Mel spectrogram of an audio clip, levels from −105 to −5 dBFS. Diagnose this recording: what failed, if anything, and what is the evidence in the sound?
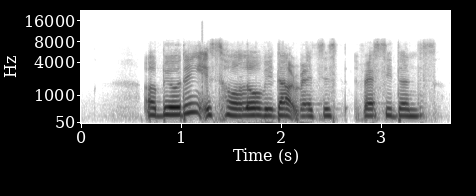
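Driver or buffer stage: a repeated buffer at 1.21 s, where one short piece is played four times in a row. This gives a brief buzz that fits a 128-sample buffer. The waveform shows identical 2.7 ms cycles with hard joins.

Network stage: repeated packet loss (robotic sound) from 1.31 to 2.93 s. Frequent holes, up to 30 ms each, are concealed by extending the last sound. The spectrogram shows smeared, frozen harmonics broken by dropouts.

Network stage: short concealed packet loss at 3.39–3.43 s and 3.49–3.53 s. Each 20 ms hole is patched by continuing the speech, which produces a brief wobble. On the spectrogram, the harmonics appear flattened there.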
